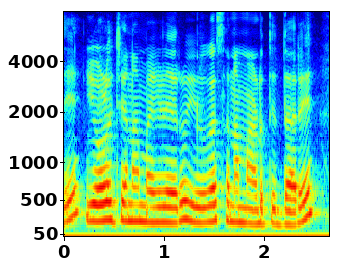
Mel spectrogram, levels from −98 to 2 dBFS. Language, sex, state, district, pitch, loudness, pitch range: Kannada, female, Karnataka, Koppal, 225 Hz, -13 LUFS, 205-235 Hz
